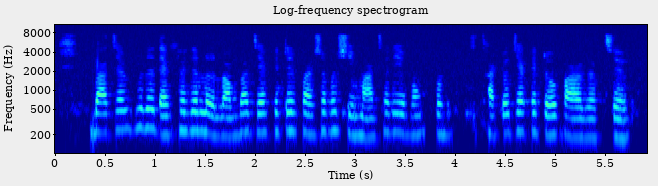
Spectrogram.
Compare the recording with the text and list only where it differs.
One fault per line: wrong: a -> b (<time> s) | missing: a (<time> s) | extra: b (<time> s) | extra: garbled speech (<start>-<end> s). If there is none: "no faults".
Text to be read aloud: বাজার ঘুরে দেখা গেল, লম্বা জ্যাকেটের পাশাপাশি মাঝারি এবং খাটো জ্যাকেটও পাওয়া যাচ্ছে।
no faults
